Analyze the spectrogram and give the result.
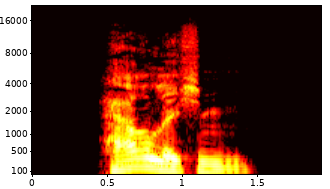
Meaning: strong dative masculine/neuter singular of herrlich
- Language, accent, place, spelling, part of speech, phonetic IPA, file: German, Germany, Berlin, herrlichem, adjective, [ˈhɛʁlɪçm̩], De-herrlichem.ogg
